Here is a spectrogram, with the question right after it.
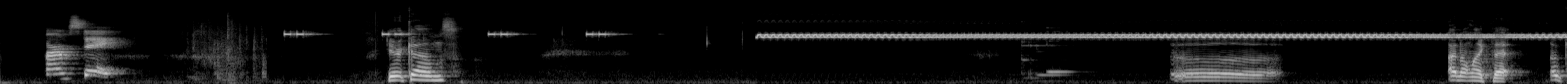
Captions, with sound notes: Arm stay. BEEP BEEP Here it comes! BEEP BEEP BEEP BEEP (Siren goes off) I don't like that. Okay.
